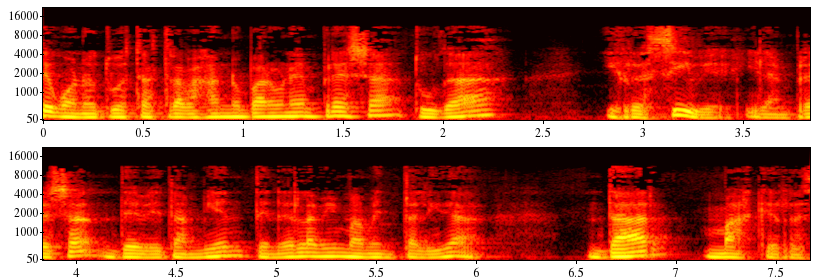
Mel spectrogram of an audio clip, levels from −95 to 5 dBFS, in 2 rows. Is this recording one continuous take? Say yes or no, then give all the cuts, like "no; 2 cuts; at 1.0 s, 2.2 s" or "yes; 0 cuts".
yes; 0 cuts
